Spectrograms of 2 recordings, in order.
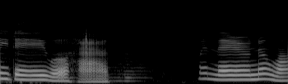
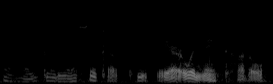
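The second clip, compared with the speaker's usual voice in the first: quiet; 5 semitones lower, 17 dB quieter, faster than usual. Real, not acted. Hushed watching cuddling animals.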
